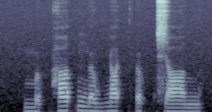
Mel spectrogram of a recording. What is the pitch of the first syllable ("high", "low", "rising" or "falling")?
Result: low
